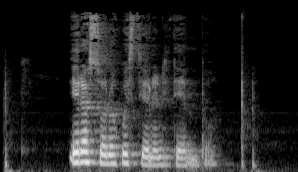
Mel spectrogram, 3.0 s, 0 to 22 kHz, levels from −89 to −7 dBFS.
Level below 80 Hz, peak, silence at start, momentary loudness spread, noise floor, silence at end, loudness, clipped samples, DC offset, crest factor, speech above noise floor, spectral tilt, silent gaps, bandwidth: -62 dBFS; -8 dBFS; 0.05 s; 25 LU; -62 dBFS; 0.45 s; -24 LUFS; under 0.1%; under 0.1%; 18 dB; 39 dB; -5 dB/octave; none; 16.5 kHz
